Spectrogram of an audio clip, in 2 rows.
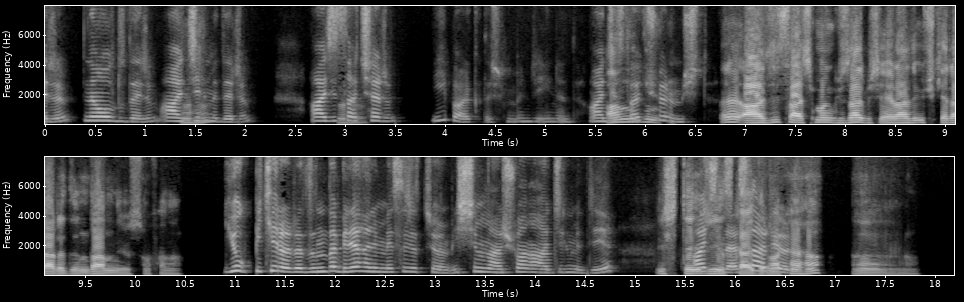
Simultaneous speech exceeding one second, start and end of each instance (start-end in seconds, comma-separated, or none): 15.6-16.8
